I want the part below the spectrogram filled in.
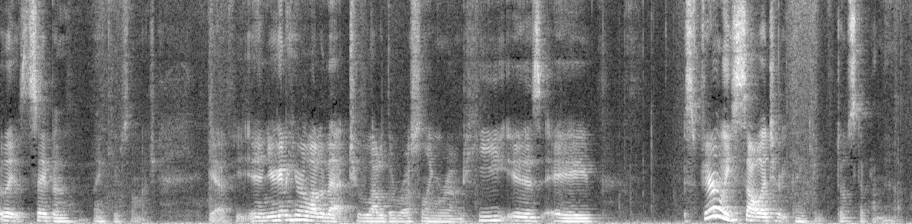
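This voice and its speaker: A woman with a fairly low pitch and ordinary pitch variation speaks at a fairly quick pace, her loudness swinging widely. Noticeable background noise and audible room echo are present. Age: 30s. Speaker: YouTuber and streamer. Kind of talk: casual vlog. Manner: distracted, interrupting self.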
